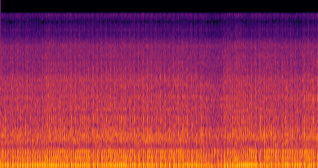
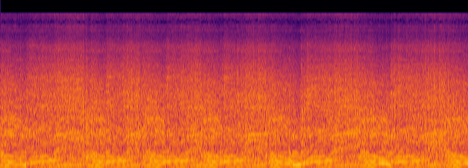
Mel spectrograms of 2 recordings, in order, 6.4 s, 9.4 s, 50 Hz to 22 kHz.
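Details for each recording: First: Suzuki Satria FU 150cc, carburettor fine: engine pulls up on throttle but breaks up and stumbles unevenly; misfire on acceleration from a loose ignition coil socket, tightened as the fix. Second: Suzuki Satria FU 150 that stuttered on throttle, after tightening a loose connector: several blips rise and fall smoothly with no stutter or misfire; normal revving, stutter fixed.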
